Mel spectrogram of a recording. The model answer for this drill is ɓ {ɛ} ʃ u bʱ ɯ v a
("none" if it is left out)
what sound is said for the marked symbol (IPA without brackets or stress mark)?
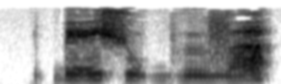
e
